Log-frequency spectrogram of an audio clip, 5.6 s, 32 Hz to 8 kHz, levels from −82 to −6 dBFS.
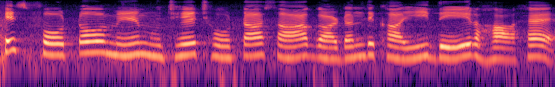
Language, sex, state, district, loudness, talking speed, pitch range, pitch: Hindi, female, Madhya Pradesh, Katni, -19 LUFS, 120 wpm, 210-250 Hz, 230 Hz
